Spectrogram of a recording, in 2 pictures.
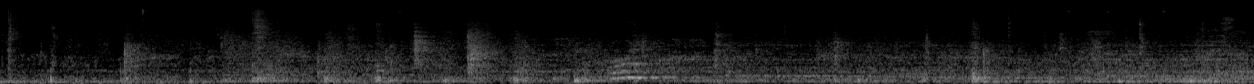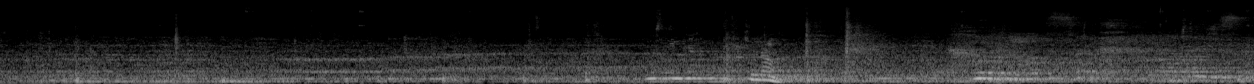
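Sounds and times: indistinct voices: 1.4s - 25.0s.

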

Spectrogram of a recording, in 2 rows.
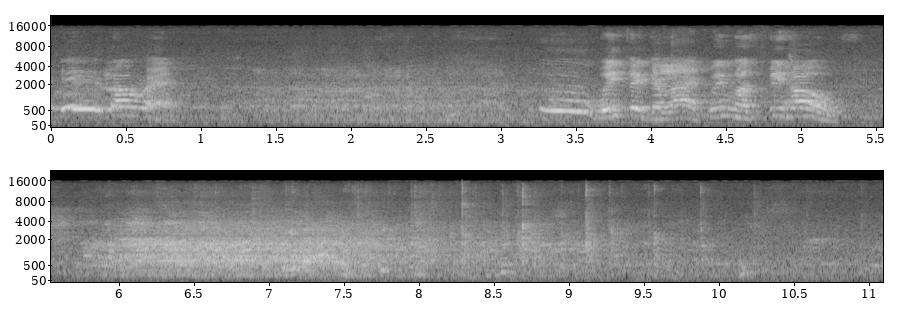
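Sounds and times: audience laughter: 1.3s - 3.2s, 5.8s - 9.8s.

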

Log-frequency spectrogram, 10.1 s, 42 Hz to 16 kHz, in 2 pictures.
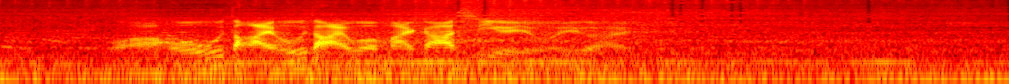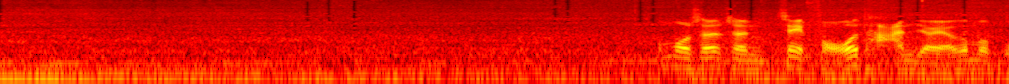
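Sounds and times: engine hum: 0.0s - 10.0s
road traffic rumble: 0.0s - 10.0s.

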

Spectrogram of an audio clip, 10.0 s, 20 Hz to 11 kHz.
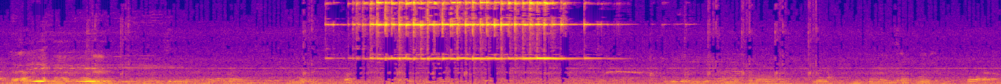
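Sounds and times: hand bell ringing rapidly: 3.3s - 6.3s.

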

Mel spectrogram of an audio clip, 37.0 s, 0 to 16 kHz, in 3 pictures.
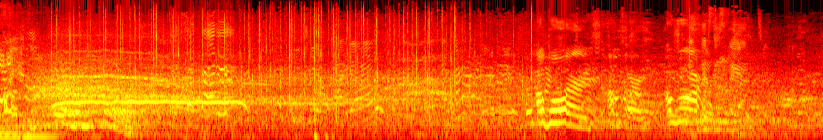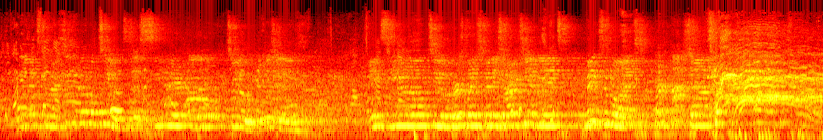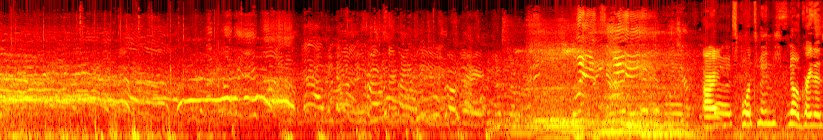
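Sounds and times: girls chattering and exclaiming: 6.6s - 13.4s, 27.6s - 35.3s.

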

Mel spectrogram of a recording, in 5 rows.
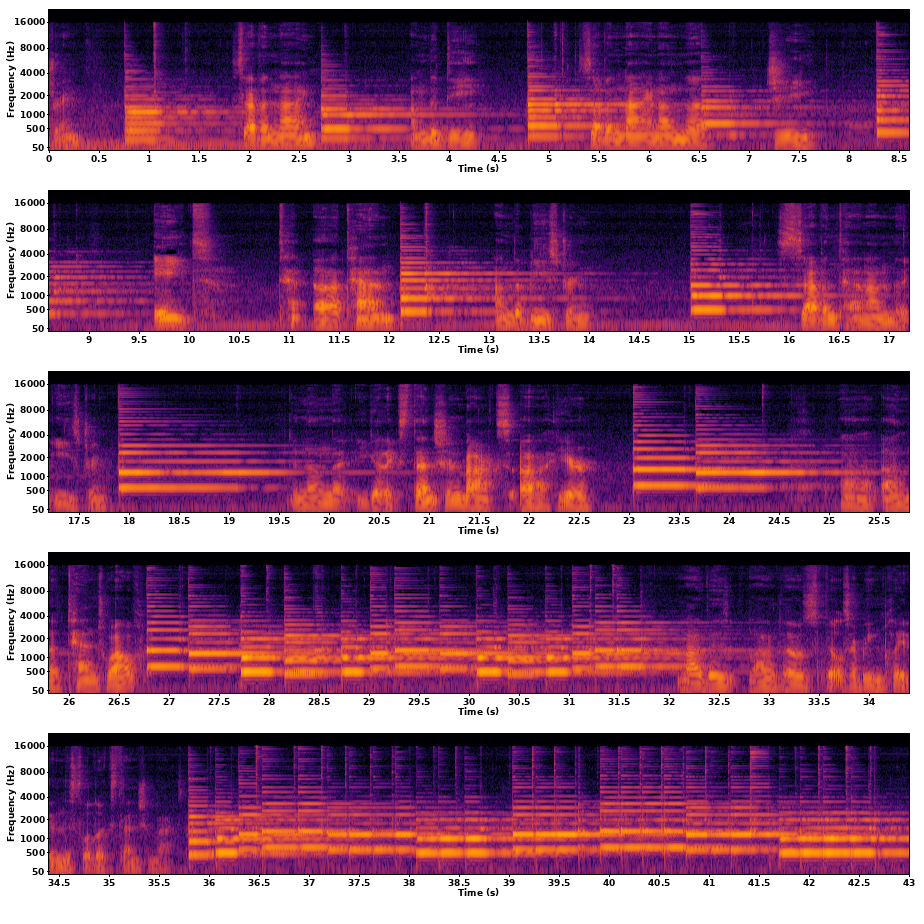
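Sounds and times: electric guitar notes ringing: 0.0s - 34.3s, 35.8s - 43.0s.

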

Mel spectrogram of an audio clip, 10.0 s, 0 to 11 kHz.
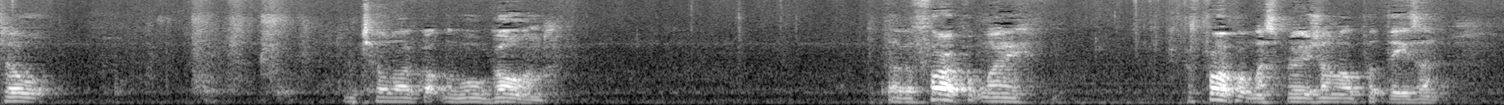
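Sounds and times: man speaking: 0.0s - 0.4s, 2.3s - 3.8s, 5.9s - 7.0s, 7.9s - 9.7s
faint handling sounds: 0.6s - 2.6s, 4.2s - 8.7s.

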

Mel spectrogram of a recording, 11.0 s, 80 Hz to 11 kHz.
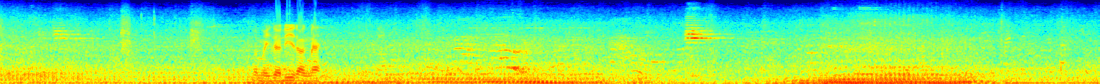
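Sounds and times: market hubbub with voices: 0.0s - 11.0s.

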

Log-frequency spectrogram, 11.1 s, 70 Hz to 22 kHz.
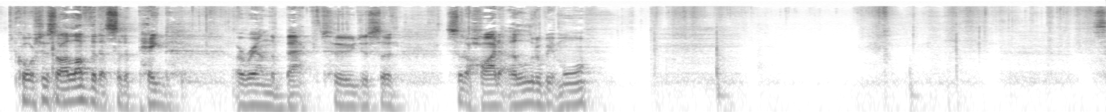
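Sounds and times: faint plastic taps: 6.5s - 7.7s.

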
